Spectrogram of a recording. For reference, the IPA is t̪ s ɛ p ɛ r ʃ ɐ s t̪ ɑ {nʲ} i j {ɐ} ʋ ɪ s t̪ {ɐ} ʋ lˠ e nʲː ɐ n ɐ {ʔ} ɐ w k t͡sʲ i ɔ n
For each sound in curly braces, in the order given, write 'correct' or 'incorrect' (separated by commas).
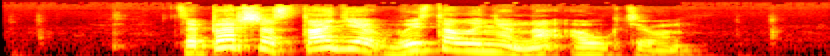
incorrect, correct, correct, correct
